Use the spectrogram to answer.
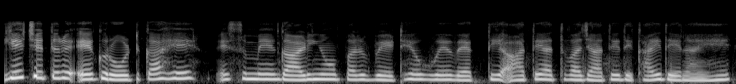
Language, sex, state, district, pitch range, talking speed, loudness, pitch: Hindi, female, Madhya Pradesh, Bhopal, 210-240 Hz, 155 wpm, -14 LUFS, 225 Hz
